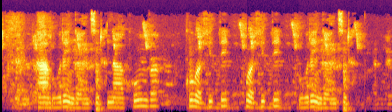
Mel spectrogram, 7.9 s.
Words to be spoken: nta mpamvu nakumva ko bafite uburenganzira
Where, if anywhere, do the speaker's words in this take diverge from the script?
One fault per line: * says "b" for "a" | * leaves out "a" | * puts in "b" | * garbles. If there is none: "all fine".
* says "uburenganzira" for "mpamvu"
* puts in "bafite"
